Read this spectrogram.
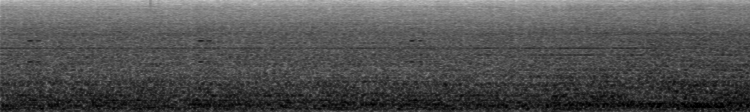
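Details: Kerosene heater running off a modified sine wave inverter: steady, even fan and burner roar with no surging, sputtering or rattles; running normally.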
